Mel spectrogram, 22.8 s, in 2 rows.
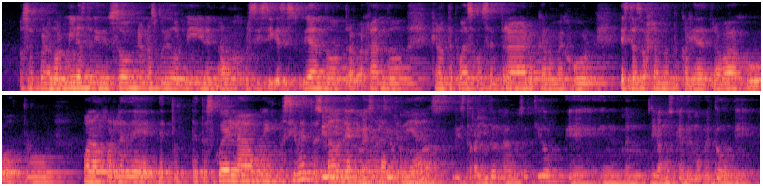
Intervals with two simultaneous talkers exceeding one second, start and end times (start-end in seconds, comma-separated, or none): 16.1-17.7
